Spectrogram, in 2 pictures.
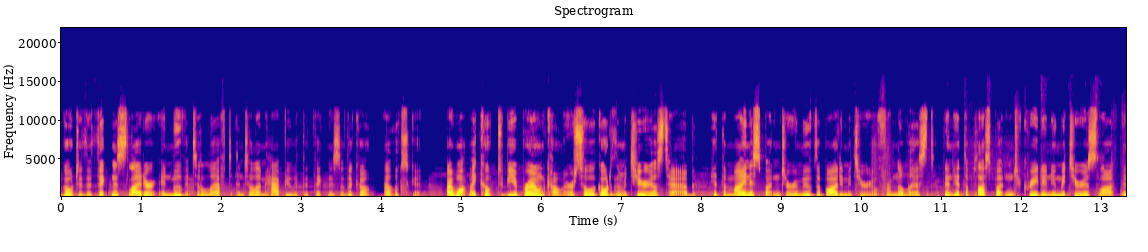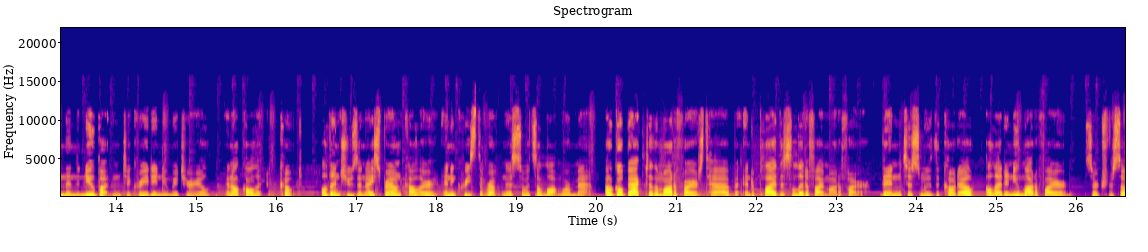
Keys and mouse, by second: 0.7-4.4 drag, 4.8 z, 14.8 click, 15.2 click, 15.5-16.7 drag, 17.7 click, 19.4-20.7 drag, 22.1 click, 22.6-23.8 drag, 24.3-26.6 drag.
